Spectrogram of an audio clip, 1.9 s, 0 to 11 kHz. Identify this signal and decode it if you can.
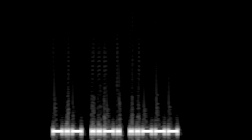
Morse code, heard as a keyed tone, about 46 wpm, 700 Hz. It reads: KF2
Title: USA Call Sign Prefixes - Repeated 2x - 50wpm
